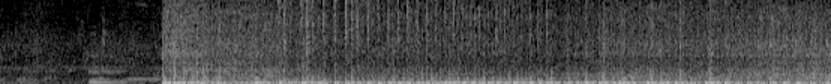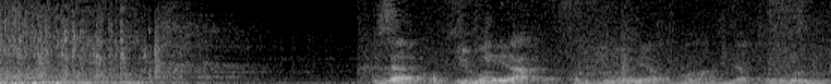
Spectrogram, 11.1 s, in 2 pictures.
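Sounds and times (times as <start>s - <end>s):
motorcycle engine idling: 1.1s - 6.5s.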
